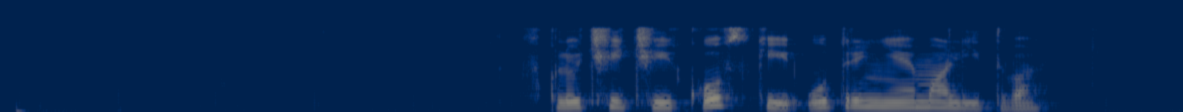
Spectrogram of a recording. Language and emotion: Russian, neutral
